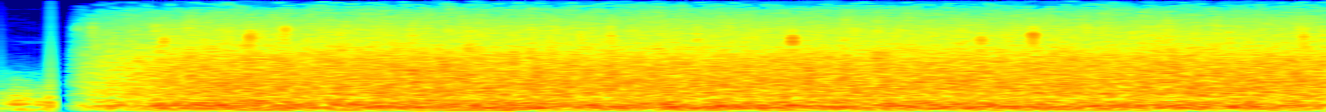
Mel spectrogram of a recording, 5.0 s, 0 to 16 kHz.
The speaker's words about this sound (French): Et voilà, on entend le déluge. Il pleut depuis 40 jours, 40 nuits.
